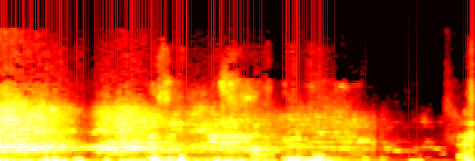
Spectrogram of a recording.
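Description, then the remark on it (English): Hadeda ibises in Johannesburg call loudly in a raucous, overlapping chorus of harsh, nasal cries that run together for a few seconds before breaking into shorter bursts and tailing off. “Only in Africa can you hear that. This is the Hardy Dars at work.”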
